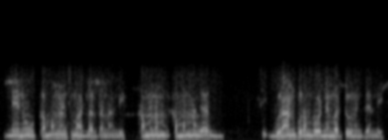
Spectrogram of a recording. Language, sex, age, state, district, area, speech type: Telugu, male, 18-30, Telangana, Khammam, urban, conversation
